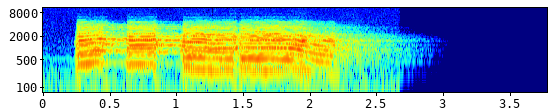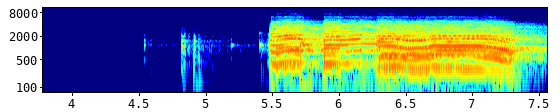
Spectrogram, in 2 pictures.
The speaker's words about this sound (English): I ended up keeping the notes for it and its place in the song, but changed it to a clean-sounding slide guitar with a short reverb to add more fluidity and a bit more grace to the part.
